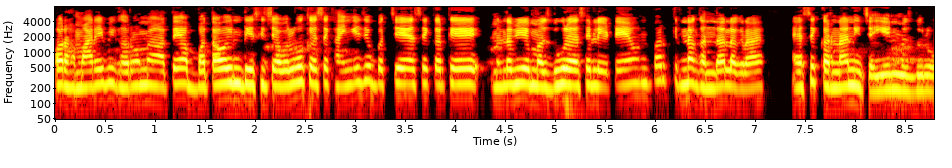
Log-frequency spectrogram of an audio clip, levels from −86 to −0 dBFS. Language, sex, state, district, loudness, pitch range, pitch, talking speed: Hindi, female, Uttar Pradesh, Muzaffarnagar, -15 LUFS, 215-245 Hz, 230 Hz, 275 wpm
